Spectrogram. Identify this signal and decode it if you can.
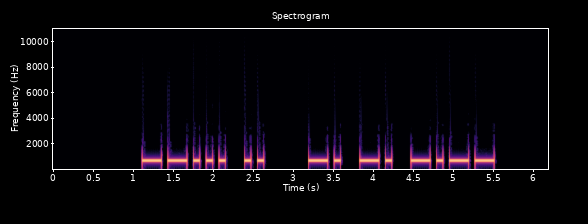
Morse code, heard as a keyed tone, about 15 wpm, 700 Hz. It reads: 7I NNY
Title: Winter Field Day Exchanges Encore 15wpm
